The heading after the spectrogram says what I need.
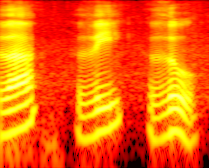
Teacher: जाल को बगैर सीटी के पढ़ना है जी जू जबान की नोक और ऊपर के दांतों के अंदरूनी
